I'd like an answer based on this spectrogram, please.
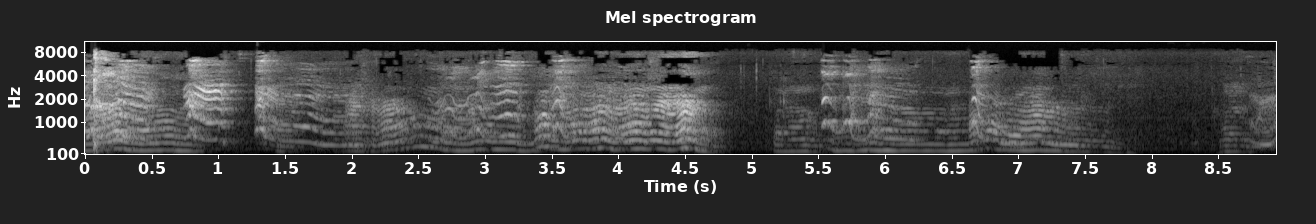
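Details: Two dogs make funny noises at each other while playing: wavering, whiny, yodel-like harmonic moans rising and falling in long bursts, a short pause near five seconds, then more drawn-out grumbling whines.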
